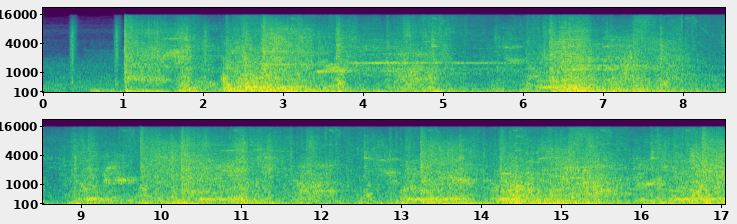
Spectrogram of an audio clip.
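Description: Magic blasts whoosh and crackle in a video game fight.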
